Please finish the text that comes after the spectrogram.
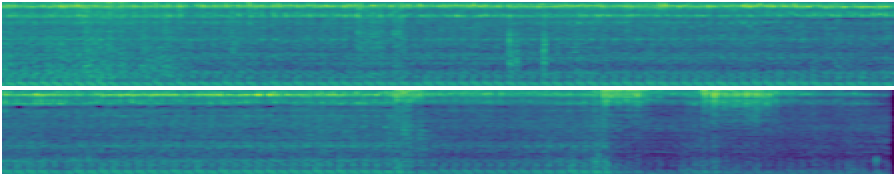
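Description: A vintage go-kart's small engine idles steadily after a pull start, a close, continuous putter with a slight rattle, dipping briefly near the end as the throttle shifts.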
